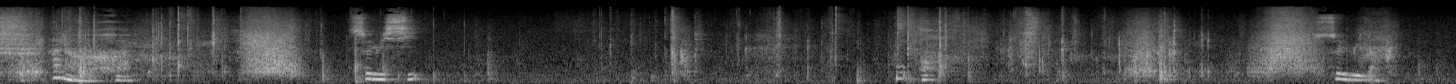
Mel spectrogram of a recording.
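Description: Stiff paper pages rustle as they are turned.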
